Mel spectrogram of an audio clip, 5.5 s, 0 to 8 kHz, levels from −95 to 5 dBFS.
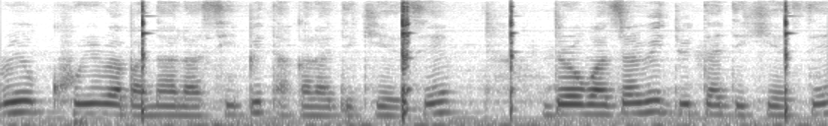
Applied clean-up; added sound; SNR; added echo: none; Tap / Glass; 1 dB; reverberation time 0.2 s.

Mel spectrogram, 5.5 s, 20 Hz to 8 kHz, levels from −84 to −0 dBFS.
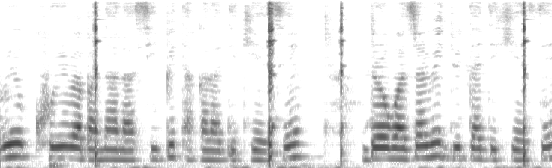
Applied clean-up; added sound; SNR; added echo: classical method WPE with log-MMSE.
